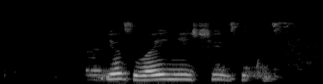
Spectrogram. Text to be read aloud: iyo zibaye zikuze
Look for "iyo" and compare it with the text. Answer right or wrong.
right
